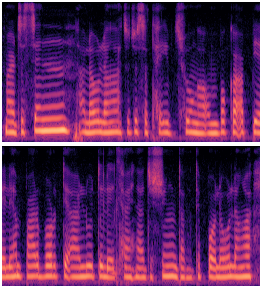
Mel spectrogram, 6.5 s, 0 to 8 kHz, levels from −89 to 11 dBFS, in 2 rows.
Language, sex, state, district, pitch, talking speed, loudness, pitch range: Mizo, female, Mizoram, Aizawl, 215 Hz, 290 wpm, -15 LUFS, 205-220 Hz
